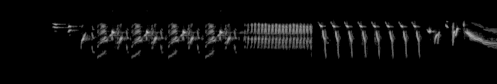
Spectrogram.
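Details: European goldfinch singing in the tiwawati style from the Tizi Ouzou region of Algeria: fast twittering phrases, a buzzy rasp, then a run of sharp repeated ticks ending in a falling slurred note; no other sounds.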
